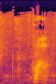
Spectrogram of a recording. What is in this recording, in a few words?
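"gowan", Minamiyamagata dialect Japanese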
